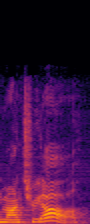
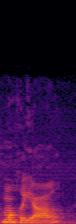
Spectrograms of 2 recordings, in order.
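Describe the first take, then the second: First: Said in the usual way. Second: Montreal said the French way, "mon-ray-AL"; French pronunciation. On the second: Shown as a demonstration. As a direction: pronounce Montreal as in French, silent t and French r. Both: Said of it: "also pronounced Montreal".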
